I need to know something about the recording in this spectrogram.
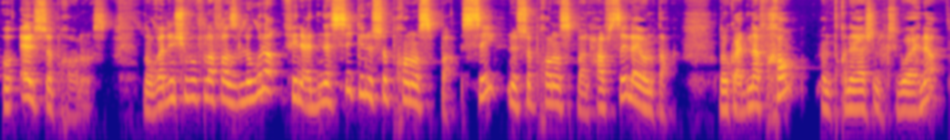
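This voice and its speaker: A teacher with a Moroccan Arabic accent who explains a primary-school French lesson patiently and step by step, reading French words slowly and then explaining them at a quick clip. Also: mid-range voice.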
